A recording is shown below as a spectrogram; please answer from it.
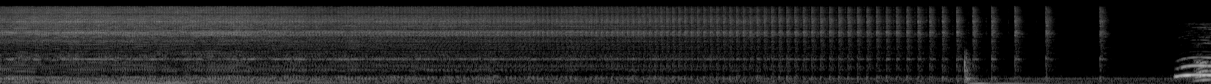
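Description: Prize wheel spinning, its pointer ticking over the pegs: a fast run of ticks that gradually slows into separate clicks and stops about eleven seconds in as the wheel comes to rest.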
